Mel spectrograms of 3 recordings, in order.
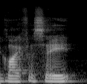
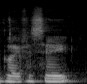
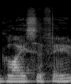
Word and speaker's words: glyphosate: the nursery you'll get the glyphosate I think I'm saying that right glad to say it I always want to say it wrong like glycer fade or something or I think it's glyphosate I don't know I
